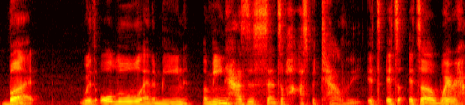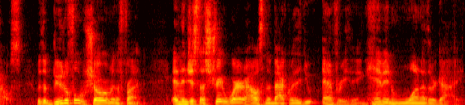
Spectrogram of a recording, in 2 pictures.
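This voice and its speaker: A man hosting a casual whiskey livestream, animated and swearing freely as he tells stories. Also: medium pitch, fairly quick.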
